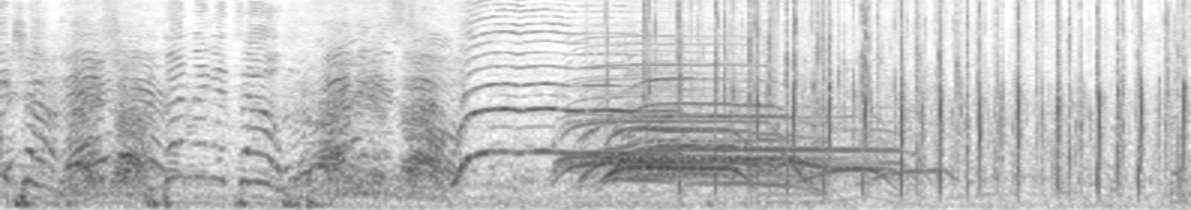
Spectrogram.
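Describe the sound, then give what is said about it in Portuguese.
A protest crowd demonstrating outside the Parliament on the day of a debate chants in loud rhythmic bursts, then sustained high whistle or horn tones ring out over the noise, followed by sharp repeated claps or beats. “E no próprio dia do debate conseguimos ter duas manifestações à porta do Parlamento, uma manifestação de ativistas, onde estava a Greta Thunberg, e também a manifestação do agronegócio.”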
